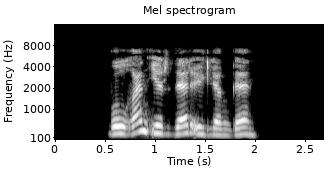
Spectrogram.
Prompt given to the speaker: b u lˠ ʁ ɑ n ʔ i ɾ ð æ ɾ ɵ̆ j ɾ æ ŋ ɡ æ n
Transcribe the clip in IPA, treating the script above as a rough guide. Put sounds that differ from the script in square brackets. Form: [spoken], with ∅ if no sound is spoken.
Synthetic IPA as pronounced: b u lˠ ʁ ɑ n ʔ i ɾ ð æ ɾ ɵ̆ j [l] æ ŋ ɡ æ n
